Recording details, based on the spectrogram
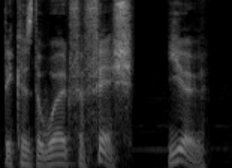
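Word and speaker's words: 鱼: For instance, fish is a staple during the Lunar New Year because the word for fish, yu, sounds like the word for surplus or abundance.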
